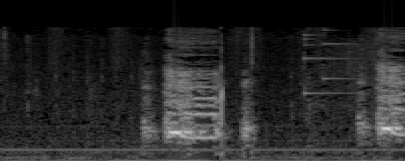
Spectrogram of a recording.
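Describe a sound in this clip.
A pig squeals as it is struck.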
